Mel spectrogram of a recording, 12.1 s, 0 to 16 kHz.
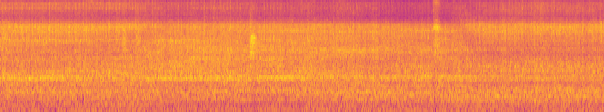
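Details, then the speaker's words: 1995 Mercedes-Benz C280, 25 years old, stock and well maintained, idling with hood open near the engine: smooth, quiet six-cylinder hum with no ticking, knocking or hunting, healthy idle. "really nice and quiet it doesn't make too much noise if any at all Wow normal Cardinals car noise it's really really well maintained"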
